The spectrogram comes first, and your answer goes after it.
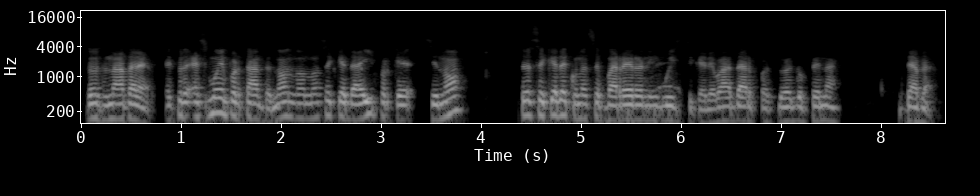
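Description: Here a man in his forties talks fairly quickly at medium pitch, teaching English over an online call in accented Spanish, which isn't his first tongue. He's patient and encouraging, often repeating points. He's indoors at a computer, and the video-call mic yields thin, phone-like audio.

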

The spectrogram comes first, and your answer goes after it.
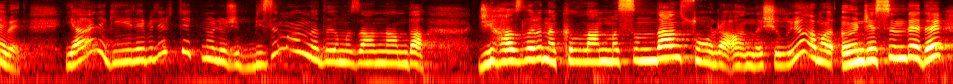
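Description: High-voiced woman at a lectern mic. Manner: chatty and conversational, with light laughter. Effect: speaking at a lectern microphone. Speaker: conference speaker, law professor. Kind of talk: conference talk. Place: large conference hall. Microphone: lectern microphone. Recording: long hall reverb.

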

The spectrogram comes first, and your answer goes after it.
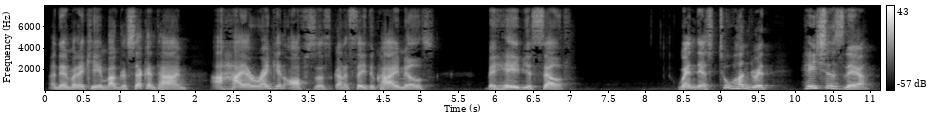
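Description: A man's voice: medium pitch, sharp tone. An older Bahamian man in his late fifties, a local elected official, speaking emphatically and indignantly into a phone held close. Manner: indignant and emphatic, slow and deliberate. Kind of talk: direct-to-camera social media message. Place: bright indoor room. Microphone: phone held close, selfie framing.

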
